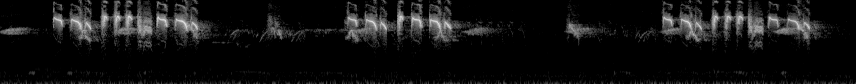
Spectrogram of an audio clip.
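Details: Tit giving three bursts of quick, sharp, high notes, each about a second and a half long and roughly three seconds apart, over steady low background rumble.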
